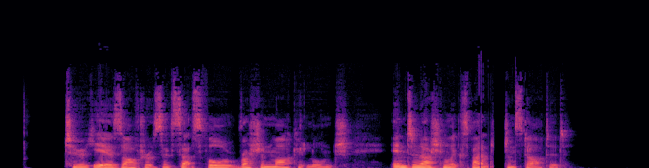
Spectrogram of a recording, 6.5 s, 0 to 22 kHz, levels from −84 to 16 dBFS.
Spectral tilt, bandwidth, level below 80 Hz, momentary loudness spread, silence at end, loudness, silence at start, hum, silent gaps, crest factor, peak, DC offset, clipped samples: -5.5 dB/octave; 12 kHz; -54 dBFS; 13 LU; 0.8 s; -17 LUFS; 0.65 s; none; 4.96-5.05 s; 16 dB; -2 dBFS; under 0.1%; under 0.1%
